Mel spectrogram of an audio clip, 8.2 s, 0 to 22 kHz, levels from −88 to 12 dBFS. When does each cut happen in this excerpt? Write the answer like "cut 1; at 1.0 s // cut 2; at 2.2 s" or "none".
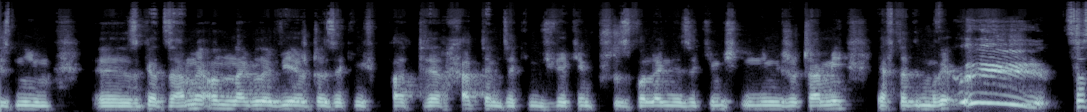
none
